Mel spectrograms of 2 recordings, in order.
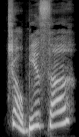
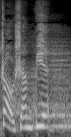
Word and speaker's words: Zhao Shanbie: Pharmacy Cunning and crafty Zhao Bie San ha ha ha The name is truly fresh and unique There is a pronunciation error It is Zhao Shanbie Zhao of Zhao Qian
